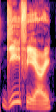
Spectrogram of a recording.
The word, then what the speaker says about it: DiFiore: to fier you'd go it's DiFiore but Seton says you got to use your hand it's yeah you know all your fingers have to come together in order to properly pronounce his name as fee at E like moots idea Lou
